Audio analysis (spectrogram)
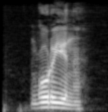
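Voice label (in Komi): "гурйыны", Komi, male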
